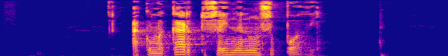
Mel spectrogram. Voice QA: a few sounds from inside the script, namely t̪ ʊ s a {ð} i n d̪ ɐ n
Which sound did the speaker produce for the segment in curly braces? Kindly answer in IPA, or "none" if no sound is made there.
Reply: none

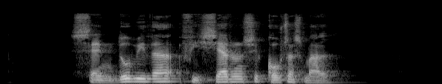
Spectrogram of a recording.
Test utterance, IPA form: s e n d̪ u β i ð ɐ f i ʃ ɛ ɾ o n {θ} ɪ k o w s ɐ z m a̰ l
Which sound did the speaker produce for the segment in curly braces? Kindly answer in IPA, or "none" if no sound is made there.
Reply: s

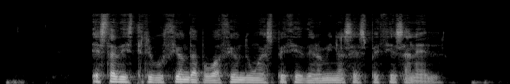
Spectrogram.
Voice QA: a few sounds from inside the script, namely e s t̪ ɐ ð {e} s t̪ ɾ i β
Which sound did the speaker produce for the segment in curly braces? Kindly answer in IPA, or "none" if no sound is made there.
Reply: i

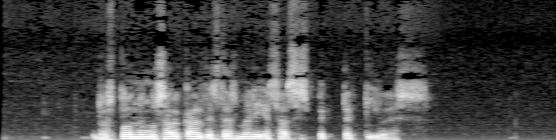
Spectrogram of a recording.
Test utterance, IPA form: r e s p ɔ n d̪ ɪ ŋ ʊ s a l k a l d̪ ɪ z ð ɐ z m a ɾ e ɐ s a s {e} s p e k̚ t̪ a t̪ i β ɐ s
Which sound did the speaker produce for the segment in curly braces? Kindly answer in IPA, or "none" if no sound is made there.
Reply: e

